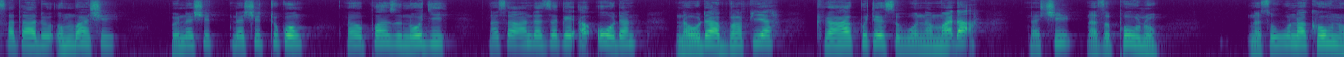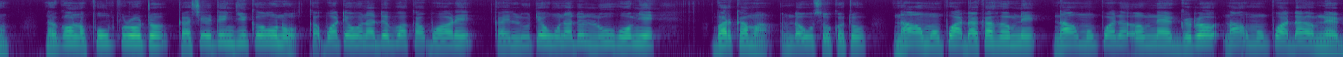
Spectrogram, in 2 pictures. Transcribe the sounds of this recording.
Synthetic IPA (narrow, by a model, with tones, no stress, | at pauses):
sa˦ta˦də˦ʔɨ˦mba˦ʃi˦ | u˨na˦ʃi˦ | na˨ʃi˦tːu˦ko˦ŋ | na˨u˨pa˦n˦zu˨no˦ɡʲi˦ | na˨sa˦a˨˦nda˨za˦k̬a˦ʔa̰˨ʔo˦da˦nː | a˨wu˨da˦˨ba˨pi˦ja˦ | ka˨ha˦k͡pɨ˦te˦su˨bo˨na˨ma˨da̰˦ | na˨ʃi˦na˨s̬ə˨po˦wu˦no˨ | na˨su˦wu˦na˦ka˦wu˦no˨ | na˨ɡa˦wno˨po˦pu˦ɾo˦to˦ka˨ʃe˦˨də˦ŋ˦ɡʲi˦ka˦wu˦no˨ka˨ɓʷa˨te˦wu˦na˨də˦bʷa˦ka˨ɓʷa˨ɾe˦ | ka˨i˨lu˨te˦wu˦na˦də˦lu˦ɦo˦mje˦ | ba˦ɾka˦ma˨ɨ˦nɗa˨wu˦so˨kə˦to˦ | na˨u˨mo˨pu˦a˨da˨ka˦ɦə˦mne˦na˦ə˨mo˨pu˦a˦da˦ʔə˨mna˦ja˨ɡɨ˨ɾo˦na˦ṵ˨mo˨pu˦a˦da˦hə˨mna˦ja˨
